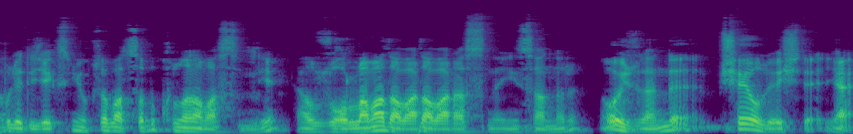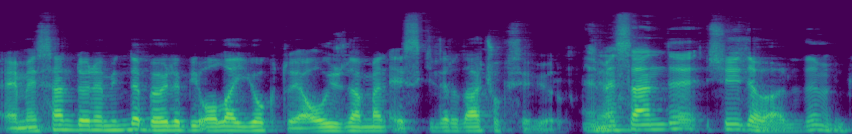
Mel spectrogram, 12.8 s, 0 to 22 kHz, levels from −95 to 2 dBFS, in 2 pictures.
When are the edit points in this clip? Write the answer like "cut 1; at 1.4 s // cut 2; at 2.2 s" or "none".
cut 1; at 3.1 s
